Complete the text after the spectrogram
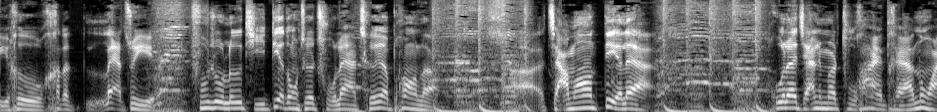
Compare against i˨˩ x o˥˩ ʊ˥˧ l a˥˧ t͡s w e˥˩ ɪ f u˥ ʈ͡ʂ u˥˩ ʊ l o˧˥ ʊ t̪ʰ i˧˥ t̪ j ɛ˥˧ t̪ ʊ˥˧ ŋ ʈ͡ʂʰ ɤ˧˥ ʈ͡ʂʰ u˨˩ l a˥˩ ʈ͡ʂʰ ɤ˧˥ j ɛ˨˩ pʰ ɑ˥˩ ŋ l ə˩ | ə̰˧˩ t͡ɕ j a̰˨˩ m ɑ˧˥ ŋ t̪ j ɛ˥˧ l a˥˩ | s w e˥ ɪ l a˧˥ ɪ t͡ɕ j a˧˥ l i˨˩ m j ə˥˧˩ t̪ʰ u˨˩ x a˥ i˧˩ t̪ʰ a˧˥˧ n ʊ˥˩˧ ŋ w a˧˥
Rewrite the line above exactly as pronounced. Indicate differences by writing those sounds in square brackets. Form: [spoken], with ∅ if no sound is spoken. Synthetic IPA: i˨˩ x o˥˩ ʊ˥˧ l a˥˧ t͡s w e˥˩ ɪ f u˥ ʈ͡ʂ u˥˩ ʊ l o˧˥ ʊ t̪ʰ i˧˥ t̪ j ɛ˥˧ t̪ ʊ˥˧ ŋ ʈ͡ʂʰ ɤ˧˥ ʈ͡ʂʰ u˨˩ l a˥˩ ʈ͡ʂʰ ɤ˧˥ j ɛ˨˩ pʰ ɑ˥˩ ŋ l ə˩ | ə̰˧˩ t͡ɕ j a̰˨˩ m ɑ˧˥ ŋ t̪ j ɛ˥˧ l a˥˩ | [x] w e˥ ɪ l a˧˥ ɪ t͡ɕ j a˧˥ l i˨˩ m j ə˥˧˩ t̪ʰ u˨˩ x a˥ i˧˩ t̪ʰ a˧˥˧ n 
